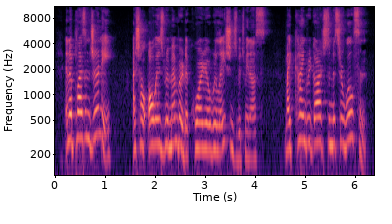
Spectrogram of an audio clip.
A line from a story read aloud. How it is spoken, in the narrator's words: cried Lupin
